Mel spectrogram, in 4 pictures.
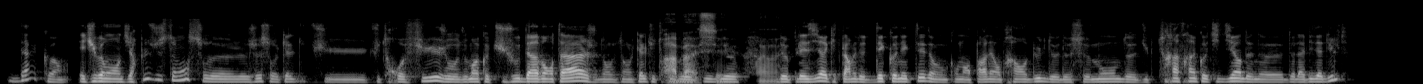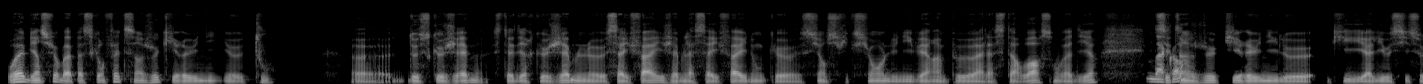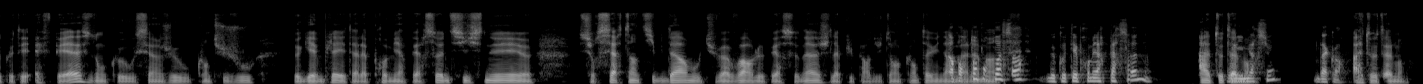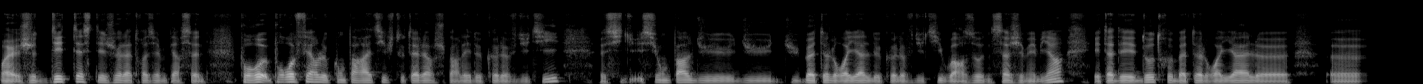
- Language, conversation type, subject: French, podcast, Quel jeu vidéo t’a offert un vrai refuge, et comment ?
- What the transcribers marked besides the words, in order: stressed: "davantage"; stressed: "train-train"; tapping; put-on voice: "sci-fi"; put-on voice: "sci-fi"; stressed: "déteste"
